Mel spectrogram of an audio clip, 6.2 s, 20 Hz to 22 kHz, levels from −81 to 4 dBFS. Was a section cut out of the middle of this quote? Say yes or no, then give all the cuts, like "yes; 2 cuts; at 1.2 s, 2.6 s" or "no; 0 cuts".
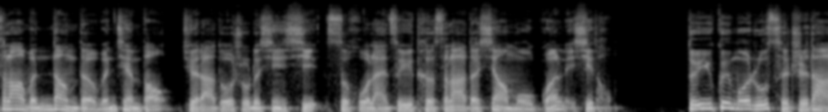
no; 0 cuts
